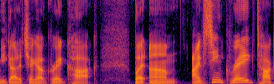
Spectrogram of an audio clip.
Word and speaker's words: Greg Koch: It's good old Greg Koch, rhymes with chalk, a guitar hero of mine for the last 20 years.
